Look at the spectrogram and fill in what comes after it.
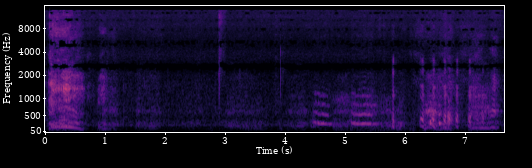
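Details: Two corgis at play, competing for dominance: a loud growl opens, then quieter rumbling, a short run of whiny, tonal yips around the middle and a rough snarling burst at the close.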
